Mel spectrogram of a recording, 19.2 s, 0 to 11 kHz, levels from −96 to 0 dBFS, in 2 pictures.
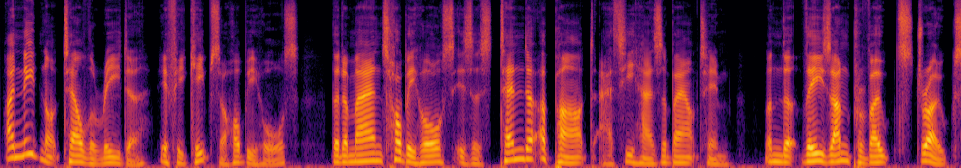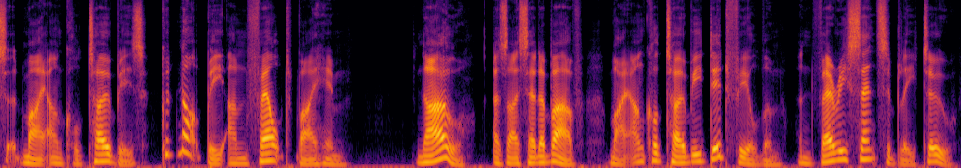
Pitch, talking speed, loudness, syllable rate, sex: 115 Hz, 170 wpm, -20 LUFS, 4.7 syllables/s, male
